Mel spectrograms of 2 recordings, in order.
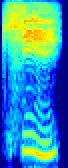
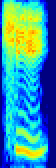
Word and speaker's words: qui: wah sound qua what and then ki there's that k sound ki means who to say who is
